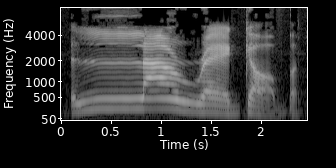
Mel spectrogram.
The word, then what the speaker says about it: Llareggub: Well, I suppose if you were pronouncing it in a Welsh way, it would be Llareggub. But if you said it in an English way, it would be Llareggub.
